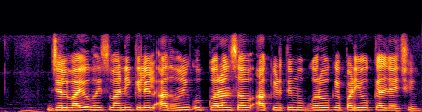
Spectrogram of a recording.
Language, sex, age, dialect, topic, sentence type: Magahi, male, 18-24, Western, agriculture, statement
